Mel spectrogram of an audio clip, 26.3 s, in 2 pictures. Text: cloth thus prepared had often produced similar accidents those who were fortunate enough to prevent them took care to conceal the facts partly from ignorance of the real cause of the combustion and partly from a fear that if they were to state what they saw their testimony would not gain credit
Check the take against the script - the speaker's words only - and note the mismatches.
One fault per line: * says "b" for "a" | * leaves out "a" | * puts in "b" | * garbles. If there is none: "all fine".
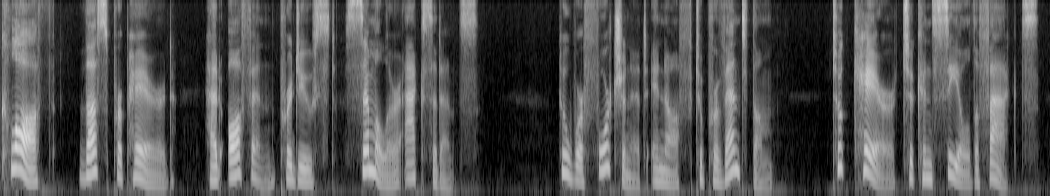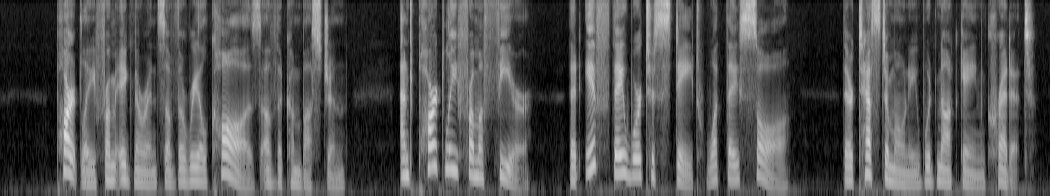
* leaves out "those"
